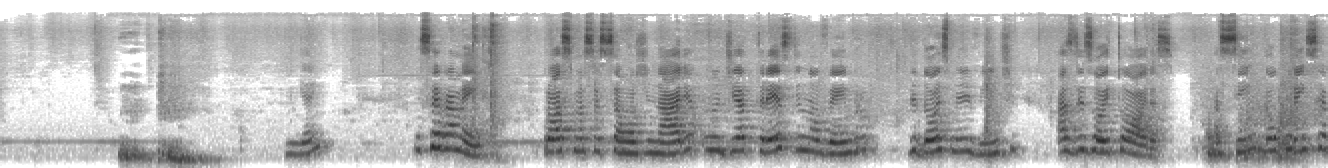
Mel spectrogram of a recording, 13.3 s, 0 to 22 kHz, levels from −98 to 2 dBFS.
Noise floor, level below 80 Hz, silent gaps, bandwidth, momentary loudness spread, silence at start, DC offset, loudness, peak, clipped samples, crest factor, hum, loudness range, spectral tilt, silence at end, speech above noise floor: -52 dBFS; -72 dBFS; none; 17 kHz; 20 LU; 0.5 s; under 0.1%; -22 LUFS; -6 dBFS; under 0.1%; 20 dB; none; 15 LU; -1.5 dB/octave; 0 s; 29 dB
